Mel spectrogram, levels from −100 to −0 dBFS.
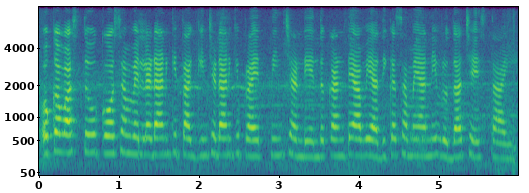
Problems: constant background noise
